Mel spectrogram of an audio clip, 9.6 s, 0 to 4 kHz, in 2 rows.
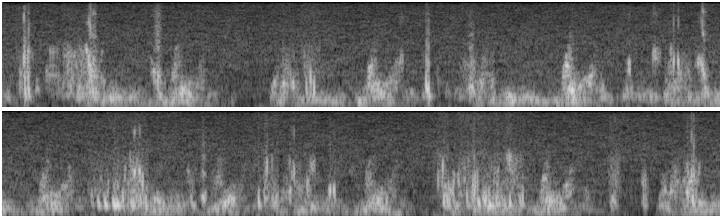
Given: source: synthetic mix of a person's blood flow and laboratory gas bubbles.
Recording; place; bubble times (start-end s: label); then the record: Doppler ultrasound of blood flow; precordium
0.09-0.68 s: bubbles
0.98-1.10 s: bubbles
1.85-2.12 s: bubbles
2.64-2.68 s: bubbles
2.79-3.17 s: bubbles
4.13-4.55 s: bubbles
4.61-4.75 s: bubbles
5.35-5.79 s: bubbles
6.00-6.16 s: bubbles
6.46-6.64 s: bubbles
6.67-6.89 s: bubbles
6.93-7.04 s: bubbles
7.66-8.30 s: bubbles
8.83-8.92 s: bubbles
9.04-9.11 s: bubbles
9.32-9.45 s: bubbles
From the record:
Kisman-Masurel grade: 243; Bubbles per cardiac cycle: several, 3 to 8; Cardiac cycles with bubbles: 100%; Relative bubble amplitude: loud (0.450 to 0.775); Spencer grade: 3 (all of the cardiac periods contain showers or single bubble signals, but not dominating or overriding the cardiac motion signals); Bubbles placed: only in the low amplitude regions of the cardiac cycle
